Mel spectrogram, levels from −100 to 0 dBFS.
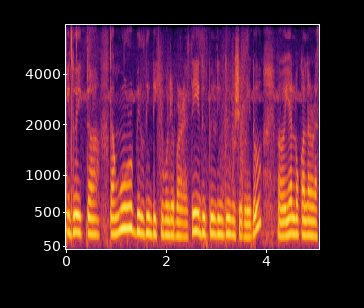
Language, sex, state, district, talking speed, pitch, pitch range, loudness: Nagamese, female, Nagaland, Dimapur, 175 wpm, 210 Hz, 195-230 Hz, -12 LUFS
